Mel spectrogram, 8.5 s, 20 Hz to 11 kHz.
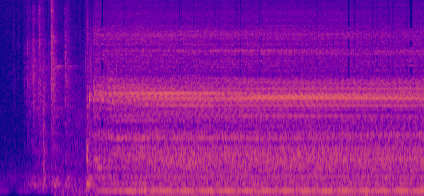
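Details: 2007 Guardian 4-ton 13 SEER central air conditioner startup: clicks and a sharp clack, then a steady hum with a high whine; the fan motor startup sounds odd, cause unclear.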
